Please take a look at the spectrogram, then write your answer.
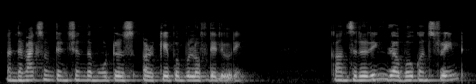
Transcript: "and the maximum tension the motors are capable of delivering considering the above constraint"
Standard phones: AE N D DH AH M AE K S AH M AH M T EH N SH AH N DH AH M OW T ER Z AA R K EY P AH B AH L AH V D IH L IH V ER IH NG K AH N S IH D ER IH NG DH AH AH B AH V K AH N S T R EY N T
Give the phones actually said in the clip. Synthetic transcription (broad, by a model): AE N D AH M AE K S AH M AH M T EH N SH AH N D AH M OW T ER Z AA R K EY P AH B AH L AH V D IH L IH V ER IH NG K AH N S IH D ER IH NG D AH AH B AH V K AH N S T R EY N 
